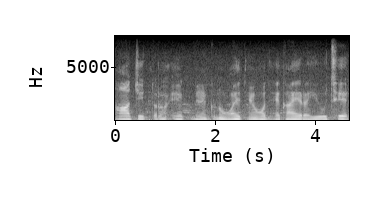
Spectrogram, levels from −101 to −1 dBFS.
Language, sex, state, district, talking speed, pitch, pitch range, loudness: Gujarati, male, Gujarat, Gandhinagar, 140 wpm, 135 Hz, 130-140 Hz, -19 LUFS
